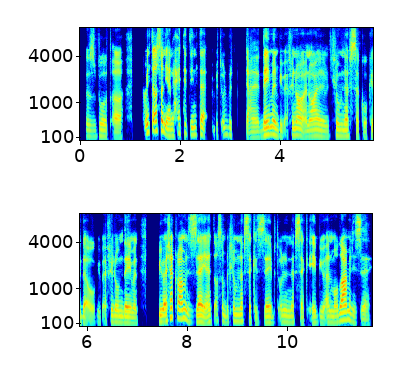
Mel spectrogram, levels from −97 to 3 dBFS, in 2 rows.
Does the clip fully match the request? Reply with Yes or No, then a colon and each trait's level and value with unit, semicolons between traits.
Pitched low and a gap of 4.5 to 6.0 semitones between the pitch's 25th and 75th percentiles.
No: low, 120 Hz; average, 3.4 semitones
